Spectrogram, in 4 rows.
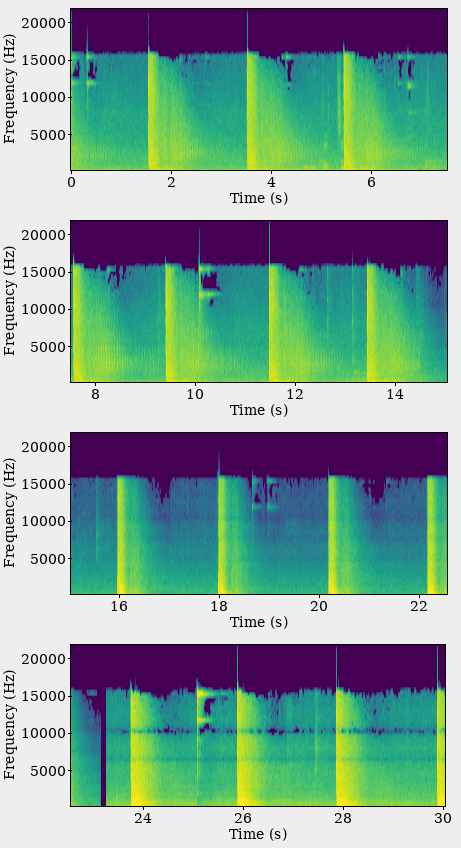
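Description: M4 carbine (5.56 mm) fired in slow, deliberate single shots, about one every two seconds, some fifteen in all. Each shot is a sharp crack with an echoing tail.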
